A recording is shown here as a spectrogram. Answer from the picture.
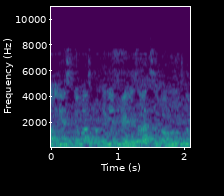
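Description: Several people's voices murmuring at once.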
